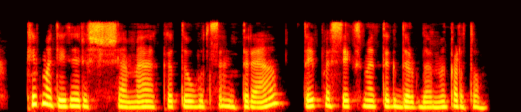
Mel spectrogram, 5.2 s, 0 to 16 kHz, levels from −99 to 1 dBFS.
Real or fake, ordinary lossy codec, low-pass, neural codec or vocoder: real; Opus, 64 kbps; 7.2 kHz; none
